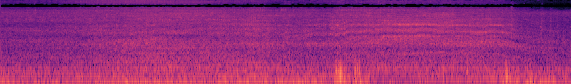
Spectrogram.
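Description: Street traffic: a Ford Tourneo Connect van drives away ahead while an SUV approaches from the other direction, engines and tyres running with a steady low rumble.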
